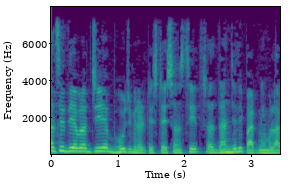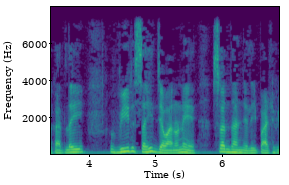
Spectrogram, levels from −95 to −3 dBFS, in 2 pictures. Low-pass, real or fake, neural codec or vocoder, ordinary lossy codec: 7.2 kHz; real; none; none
